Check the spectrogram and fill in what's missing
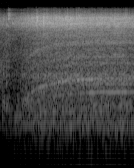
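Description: A sewing machine runs steadily once its foot pedal is pressed, in a beginner sewing lesson: a continuous close motor whir with a bright, even hum and no talk over it.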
